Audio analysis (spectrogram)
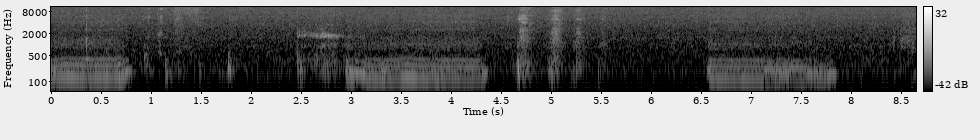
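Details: Sleeping domestic cat snoring indoors: three low, buzzy, rumbling snores about four seconds apart, each roughly a second long, with faint clicks and soft room noise between breaths.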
